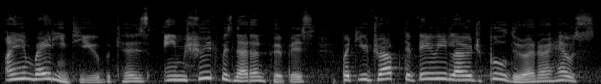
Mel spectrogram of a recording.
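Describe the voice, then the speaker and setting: A man's voice: high-pitched, dark tone, pitched above the performer's own voice. A man voicing an unflappable, officious male secretary to a god in a comic fantasy audiobook, formal and precise.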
